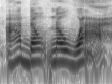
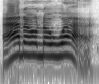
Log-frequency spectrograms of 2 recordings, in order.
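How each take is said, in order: First: Said in the usual way. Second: High, loud exclamation through laughter; laughing exasperation. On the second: Real, not acted. Puzzling aloud over God's last-minute timing, laughing exasperation. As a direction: burst out louder and higher, half laughing.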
